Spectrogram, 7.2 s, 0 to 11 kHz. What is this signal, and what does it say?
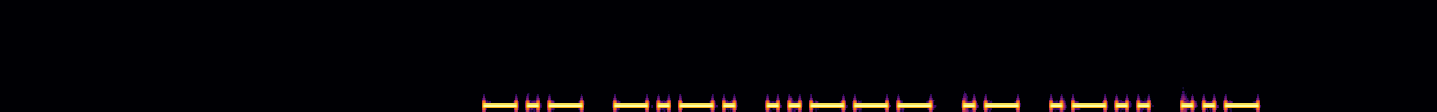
Morse code, heard as a keyed tone, about 21 wpm, 700 Hz. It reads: KC2ALU
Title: USA Call Signs - 6 Characters - Repeated 2x - 22wpm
